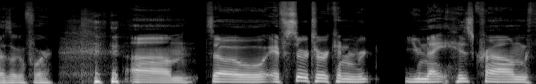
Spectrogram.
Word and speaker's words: Surtur: Is that how it's pronounced? Surtur. Yeah, Surtur.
